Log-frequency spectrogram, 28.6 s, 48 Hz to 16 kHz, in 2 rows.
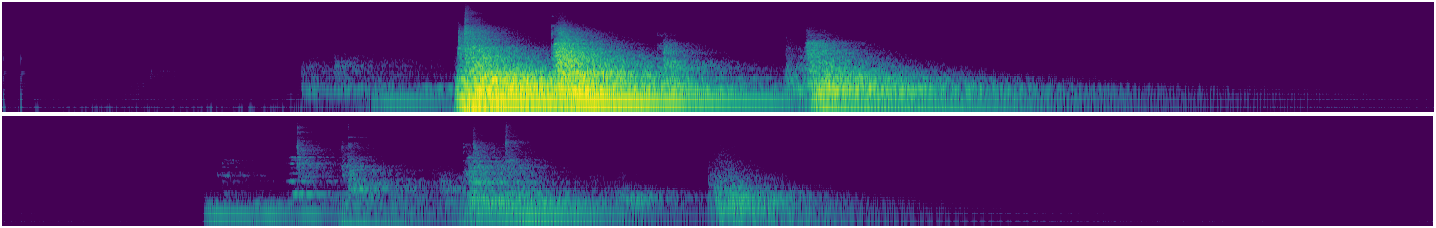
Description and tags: Heavy Gate Metal 03 (underground bunker of civil defense, Vsetin City, Club Vesmir)
Recorded on SONY PCM-D50 in underground bunker of civil defense. Vsetin City, Club Vesmir. Czech Republic
Aleff
basement, bunker, close, closing, door, doors, gate, heavy, metal, open, opening, squeaky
